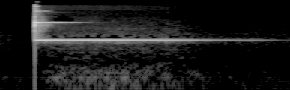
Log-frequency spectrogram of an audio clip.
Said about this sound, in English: Got notifications going off left and right.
